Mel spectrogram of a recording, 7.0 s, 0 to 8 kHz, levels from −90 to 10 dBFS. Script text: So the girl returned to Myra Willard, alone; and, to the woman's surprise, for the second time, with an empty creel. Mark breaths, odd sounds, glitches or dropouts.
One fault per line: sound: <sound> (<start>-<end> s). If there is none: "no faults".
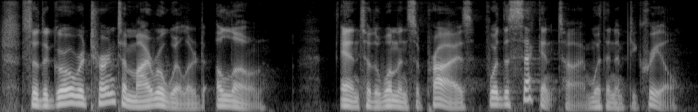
no faults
